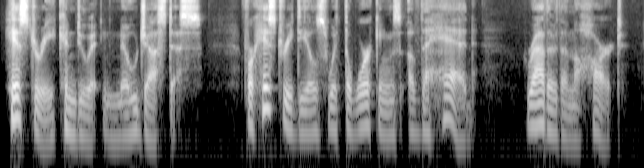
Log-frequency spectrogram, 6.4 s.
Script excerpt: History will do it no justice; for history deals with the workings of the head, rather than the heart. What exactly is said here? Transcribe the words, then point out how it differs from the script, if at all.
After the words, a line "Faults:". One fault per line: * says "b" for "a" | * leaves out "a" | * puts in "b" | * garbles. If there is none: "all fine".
History can do it no justice; for history deals with the workings of the head, rather than the heart.
Faults:
* says "can" for "will"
